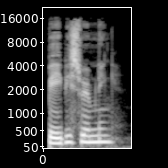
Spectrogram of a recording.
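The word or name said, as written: babysvømning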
